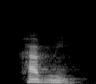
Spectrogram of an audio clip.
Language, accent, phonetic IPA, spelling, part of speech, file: Catalan, Valencia, [ˈav.ni], hafni, noun, LL-Q7026 (cat)-hafni.wav
- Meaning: hafnium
